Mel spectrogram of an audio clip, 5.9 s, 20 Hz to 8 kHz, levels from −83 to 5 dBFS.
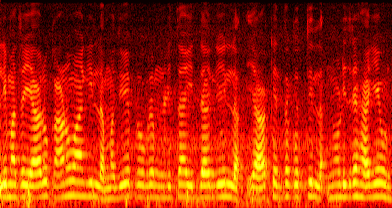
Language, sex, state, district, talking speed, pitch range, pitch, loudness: Kannada, female, Karnataka, Dakshina Kannada, 185 wpm, 175-185 Hz, 180 Hz, -17 LUFS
